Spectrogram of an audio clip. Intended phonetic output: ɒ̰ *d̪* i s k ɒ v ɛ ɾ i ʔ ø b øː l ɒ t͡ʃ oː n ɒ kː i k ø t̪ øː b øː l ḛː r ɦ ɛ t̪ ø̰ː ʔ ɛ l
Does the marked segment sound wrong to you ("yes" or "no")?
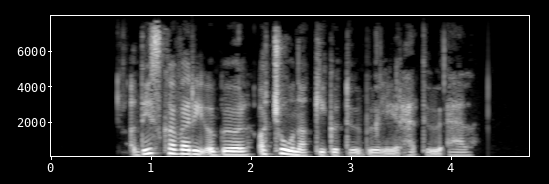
no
